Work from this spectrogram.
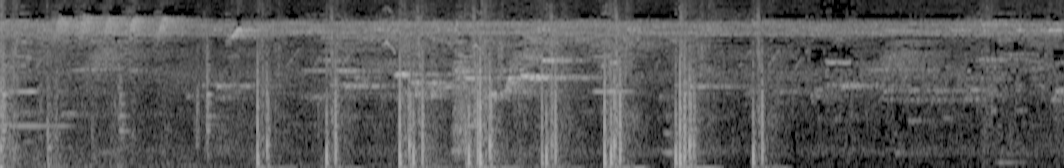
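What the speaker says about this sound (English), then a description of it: "Footsteps." Footsteps in Metal Gear Solid, about nine evenly spaced steps crossing the scene over a faint high ambient hum.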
